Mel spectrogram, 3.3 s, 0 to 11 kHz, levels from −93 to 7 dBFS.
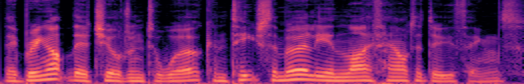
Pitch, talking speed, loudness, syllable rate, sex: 140 Hz, 310 wpm, -16 LUFS, 5.9 syllables/s, male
